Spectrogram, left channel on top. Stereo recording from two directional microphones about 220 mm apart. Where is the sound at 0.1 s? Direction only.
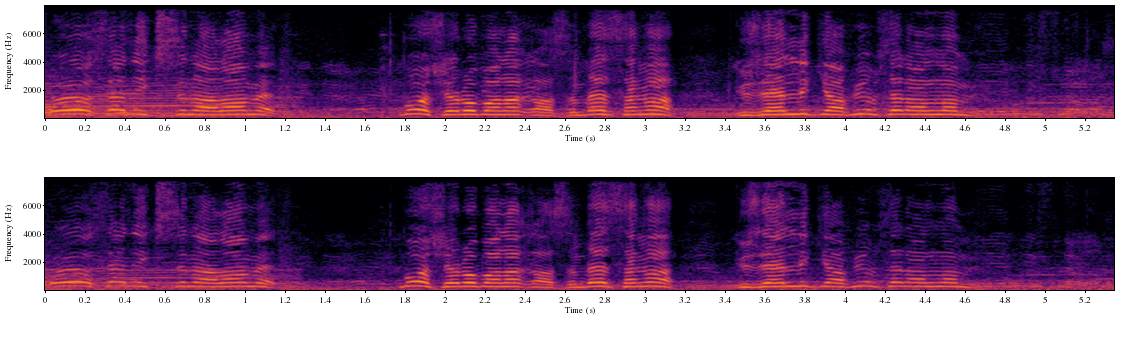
20° right (ahead or behind); by 1.1 s 35° right (ahead or behind).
